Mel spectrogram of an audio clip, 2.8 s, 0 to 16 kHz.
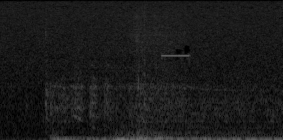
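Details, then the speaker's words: Peugeot 406 Coupe, cranking on a temporary small battery because the original won't hold charge: a short, heavy, slightly sluggish churn before it catches. Owner puts the starter drag down to lack of use. "there's a slight drag on the starter motor so I think that's lack of use"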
